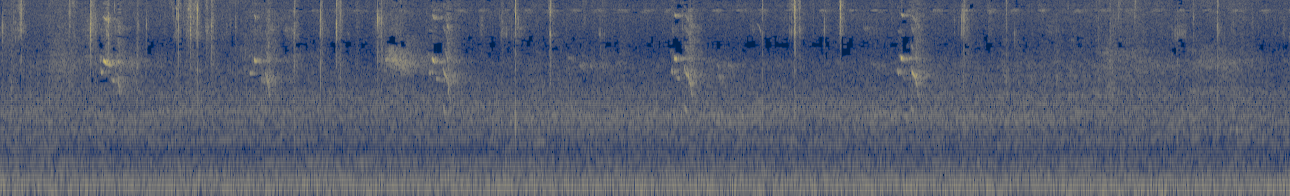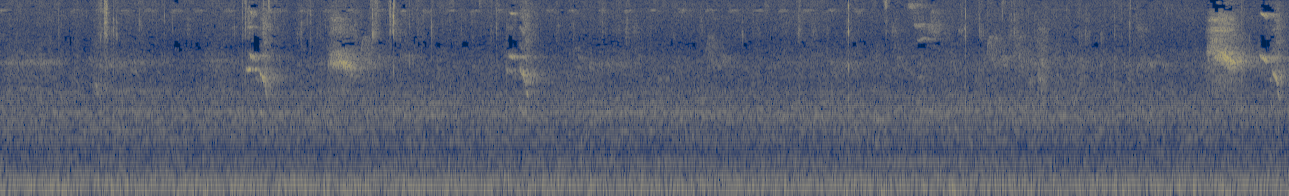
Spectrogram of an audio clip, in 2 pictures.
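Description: Steady low background rumble, with a small bird giving short falling chirps every second or two.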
